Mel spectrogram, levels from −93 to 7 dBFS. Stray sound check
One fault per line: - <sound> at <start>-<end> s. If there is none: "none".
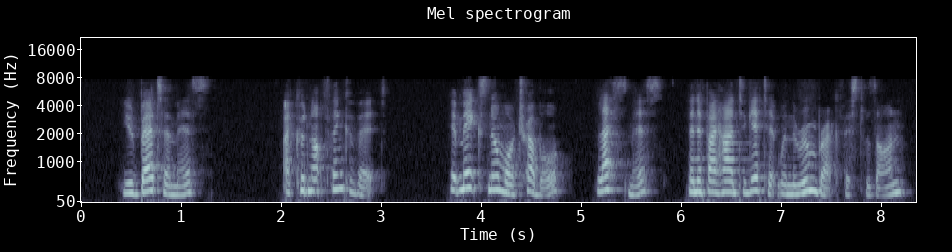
none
